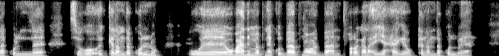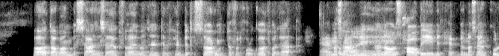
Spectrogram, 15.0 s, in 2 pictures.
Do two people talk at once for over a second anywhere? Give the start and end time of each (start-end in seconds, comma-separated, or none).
none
